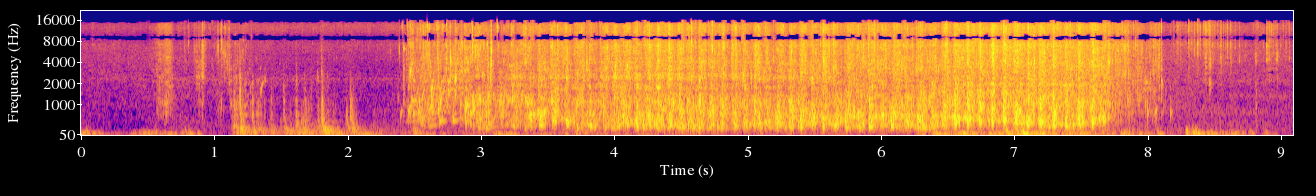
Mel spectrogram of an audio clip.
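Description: A hand splashing and churning foamy water in a plastic tub for about five seconds, starting a couple of seconds in and fading near the end. It is preceded by a few light clicks as plastic toy cars are handled in a basin.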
